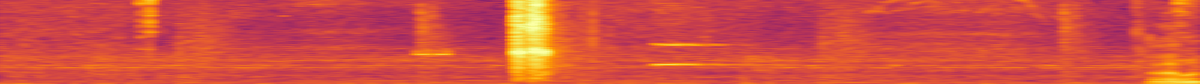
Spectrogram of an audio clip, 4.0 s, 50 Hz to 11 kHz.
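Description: Single shutter release of a Canon EOS-1D X Mark II DSLR: one sharp click about halfway through, with faint short high beeps just before and after it. Quiet background music plays throughout.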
